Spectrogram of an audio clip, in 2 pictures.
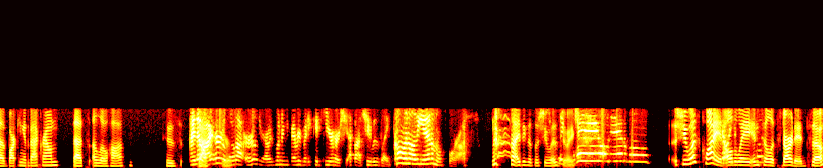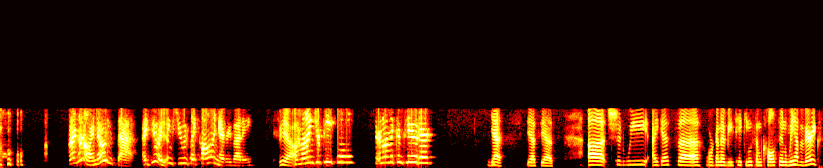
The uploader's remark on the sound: Open up the lines for listeners to call.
